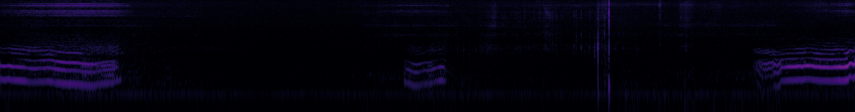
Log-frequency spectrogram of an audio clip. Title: Cat snoring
